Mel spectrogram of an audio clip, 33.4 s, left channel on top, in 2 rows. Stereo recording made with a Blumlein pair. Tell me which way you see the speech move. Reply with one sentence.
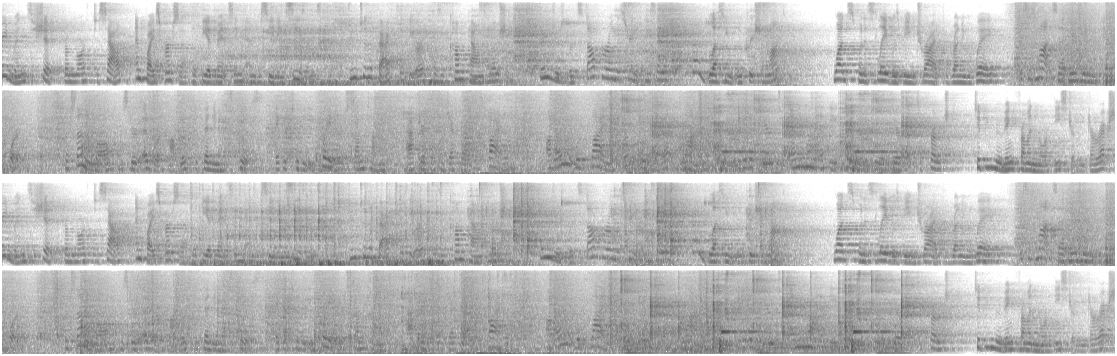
In this clip you hear the speech stay put.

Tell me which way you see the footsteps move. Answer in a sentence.
In this clip you hear the footsteps move from left to right and back again.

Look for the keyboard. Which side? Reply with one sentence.
In this clip you hear the keyboard on the right.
